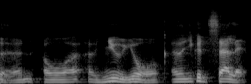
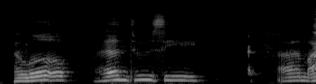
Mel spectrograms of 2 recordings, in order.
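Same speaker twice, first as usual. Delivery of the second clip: put-on old-man voice, slow, pitched up, drawn out; 5 semitones higher than usual. Putting Simon on a live feed to greet the listener, Simon's different old voice. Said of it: "I'll do a different voice".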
